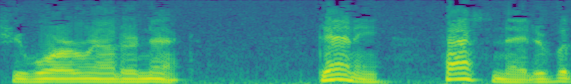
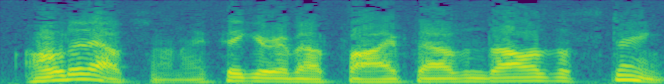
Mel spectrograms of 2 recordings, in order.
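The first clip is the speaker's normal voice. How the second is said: plain reading voice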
